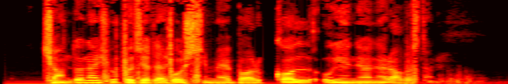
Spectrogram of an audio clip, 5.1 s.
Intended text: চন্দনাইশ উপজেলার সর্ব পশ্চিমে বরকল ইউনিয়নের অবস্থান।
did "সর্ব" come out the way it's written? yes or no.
no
